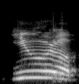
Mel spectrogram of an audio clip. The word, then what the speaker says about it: Europe: European Country European Country Nah, that's depannya huruf Y. Depannya huruf Y bukan ir bukan ir.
